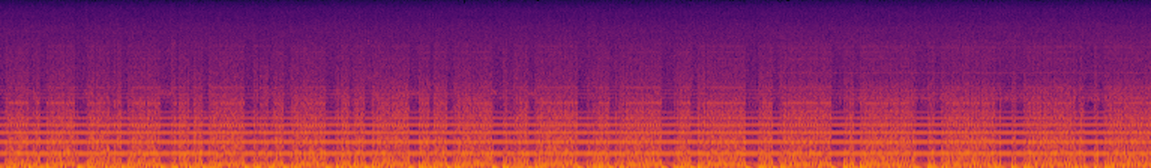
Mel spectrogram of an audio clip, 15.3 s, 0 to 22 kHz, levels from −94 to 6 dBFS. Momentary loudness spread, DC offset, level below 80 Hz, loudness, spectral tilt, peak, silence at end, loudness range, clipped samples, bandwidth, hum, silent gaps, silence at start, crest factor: 2 LU; under 0.1%; -30 dBFS; -25 LUFS; -5.5 dB/octave; -12 dBFS; 0 s; 0 LU; under 0.1%; over 20 kHz; none; none; 0 s; 12 dB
